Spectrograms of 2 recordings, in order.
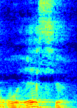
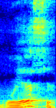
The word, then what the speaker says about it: Goétia: ele teve acesso à Goécia. Se escreve Goétia, com TH.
